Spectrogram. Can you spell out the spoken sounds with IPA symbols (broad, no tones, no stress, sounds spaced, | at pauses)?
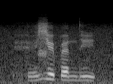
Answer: h e̤ ʑ e p ɛ n d i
